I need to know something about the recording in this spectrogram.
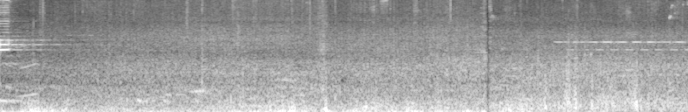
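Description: Traffic rumbles steadily on a busy street nearby.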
